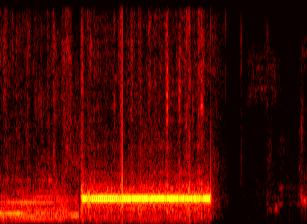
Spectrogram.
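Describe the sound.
A telephone ringback tone plays while a call is transferred: one steady, mid-pitched beep that holds for about a second and a half over a faint line hiss, then cuts off into near silence.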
